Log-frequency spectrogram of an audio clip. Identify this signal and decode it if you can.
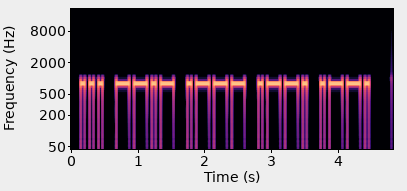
Morse code, heard as a keyed tone, about 18 wpm, 800 Hz. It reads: SQJPP
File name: Morse / ltr-18wpm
